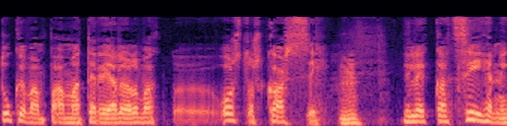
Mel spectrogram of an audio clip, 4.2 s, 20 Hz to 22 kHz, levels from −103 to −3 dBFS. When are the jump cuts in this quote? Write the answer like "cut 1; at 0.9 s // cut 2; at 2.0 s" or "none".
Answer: cut 1; at 2.8 s

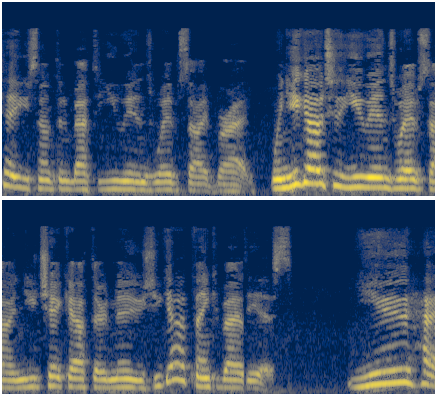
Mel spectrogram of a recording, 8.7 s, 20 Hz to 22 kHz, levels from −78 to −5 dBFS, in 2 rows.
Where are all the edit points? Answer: cut 1; at 2.6 s // cut 2; at 6.7 s

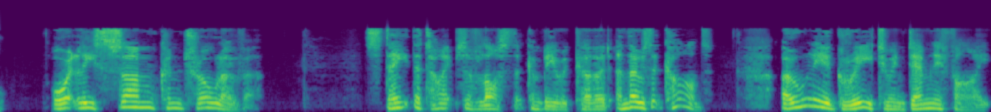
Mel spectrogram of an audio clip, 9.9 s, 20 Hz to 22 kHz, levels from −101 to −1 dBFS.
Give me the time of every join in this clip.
none

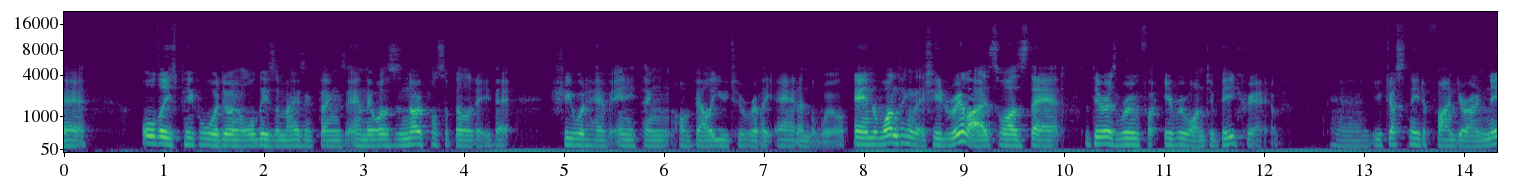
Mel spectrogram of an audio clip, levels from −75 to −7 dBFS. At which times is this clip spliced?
cut 1; at 7.8 s // cut 2; at 10.5 s

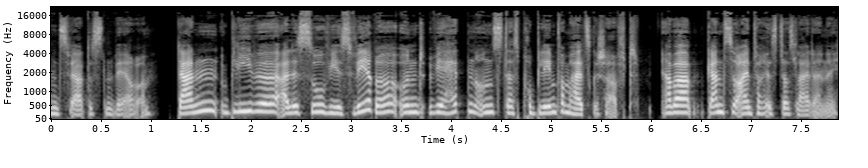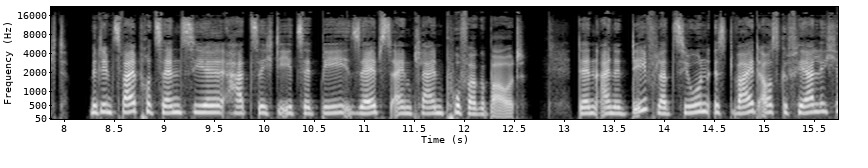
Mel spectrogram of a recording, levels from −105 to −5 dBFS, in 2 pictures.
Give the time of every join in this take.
none

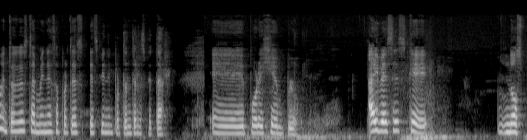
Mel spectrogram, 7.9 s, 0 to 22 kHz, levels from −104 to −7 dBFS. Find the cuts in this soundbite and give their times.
cut 1; at 3.1 s // cut 2; at 5.5 s

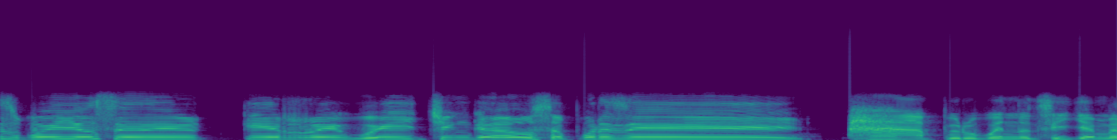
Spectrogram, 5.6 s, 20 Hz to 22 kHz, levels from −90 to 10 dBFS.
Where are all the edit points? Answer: cut 1; at 4.2 s

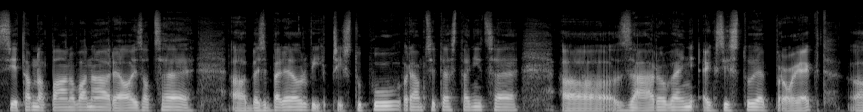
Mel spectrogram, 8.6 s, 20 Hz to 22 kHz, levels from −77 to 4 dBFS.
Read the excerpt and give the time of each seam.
none

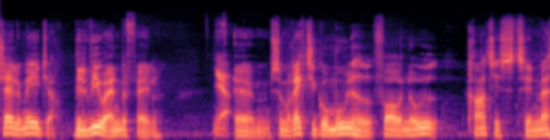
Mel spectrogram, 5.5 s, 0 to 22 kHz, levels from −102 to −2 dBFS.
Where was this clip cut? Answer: none

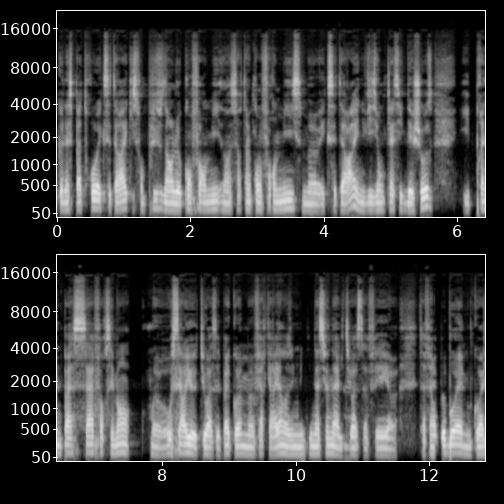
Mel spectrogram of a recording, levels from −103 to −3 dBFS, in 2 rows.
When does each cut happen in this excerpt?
none

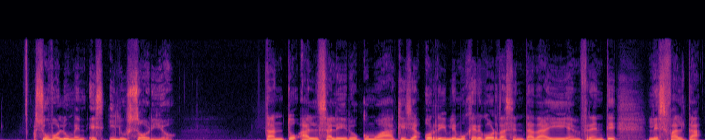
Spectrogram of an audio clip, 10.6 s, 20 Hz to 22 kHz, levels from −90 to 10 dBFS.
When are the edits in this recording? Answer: none

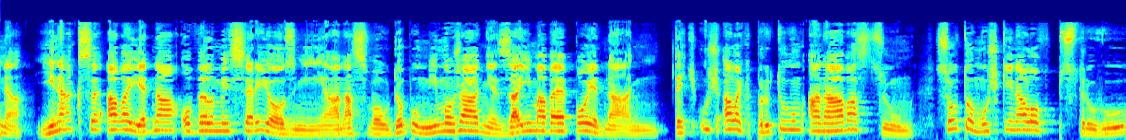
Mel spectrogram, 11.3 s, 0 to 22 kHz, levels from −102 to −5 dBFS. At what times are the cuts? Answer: cut 1; at 9.3 s

